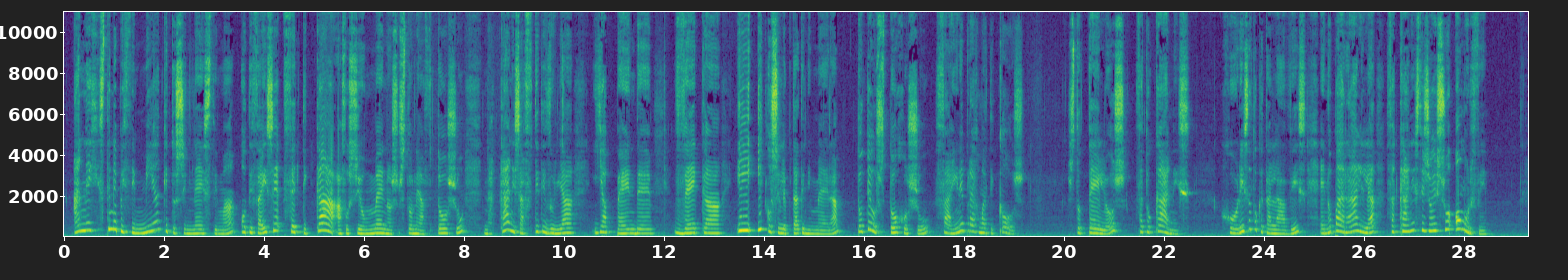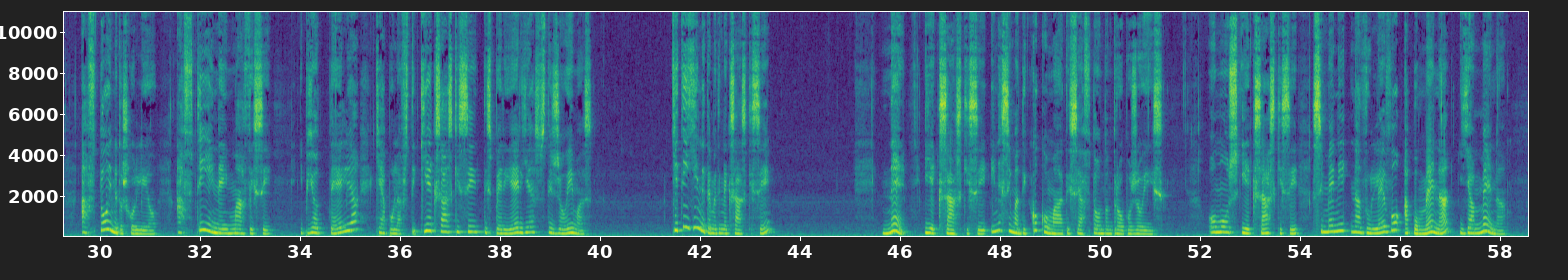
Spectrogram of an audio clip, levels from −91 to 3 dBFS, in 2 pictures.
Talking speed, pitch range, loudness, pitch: 100 wpm, 200-285 Hz, -12 LUFS, 225 Hz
